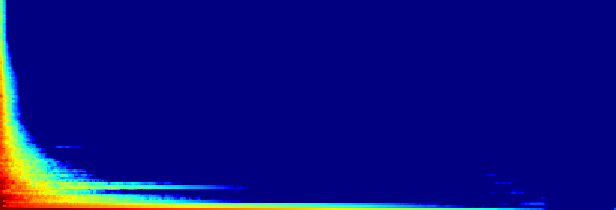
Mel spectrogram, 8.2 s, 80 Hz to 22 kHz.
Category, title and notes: Music > Solo percussion
Floor Tom Oneshot -003 - 16 by 16 inch
acoustic, beat, beatloop, beats, drum, drumkit, drums, fill, flam, floortom, instrument, kit, oneshot, perc, percs, percussion, rim, rimshot, roll, studio, tom, tomdrum, toms, velocity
